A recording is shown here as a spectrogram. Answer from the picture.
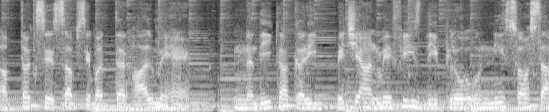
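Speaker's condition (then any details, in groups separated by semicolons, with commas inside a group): No condition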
